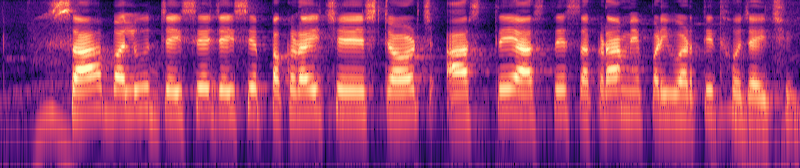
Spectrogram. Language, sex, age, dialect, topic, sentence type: Magahi, female, 31-35, Western, agriculture, statement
